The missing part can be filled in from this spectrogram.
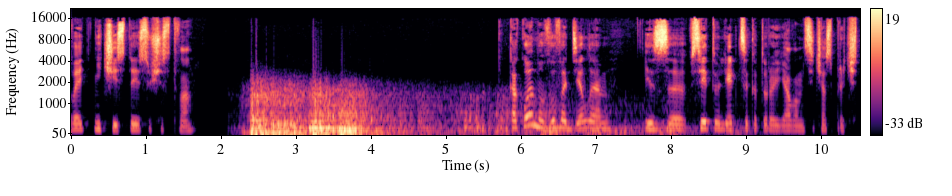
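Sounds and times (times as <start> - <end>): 
speech: 0.0 - 1.7, 5.8 - 10.5
thunder crack and rumble: 2.2 - 9.3.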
